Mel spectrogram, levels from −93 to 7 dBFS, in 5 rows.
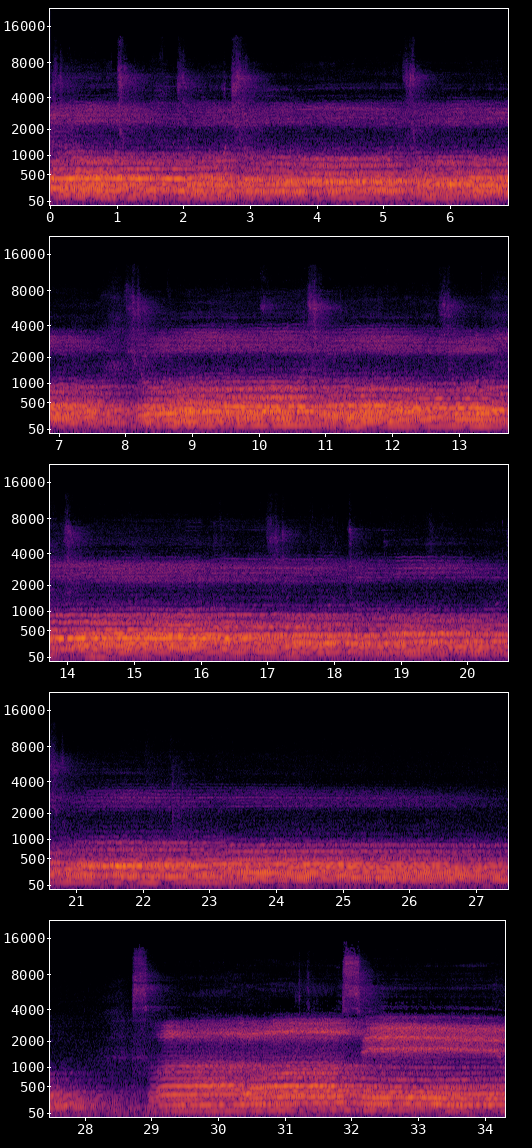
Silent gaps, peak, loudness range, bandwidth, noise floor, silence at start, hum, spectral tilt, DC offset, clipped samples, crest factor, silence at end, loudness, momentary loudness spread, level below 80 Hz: none; -16 dBFS; 6 LU; 12 kHz; -53 dBFS; 0 s; none; -7 dB/octave; under 0.1%; under 0.1%; 16 dB; 0 s; -32 LUFS; 7 LU; -60 dBFS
